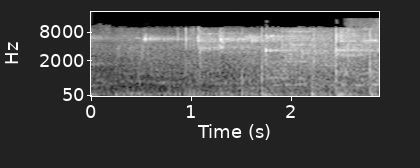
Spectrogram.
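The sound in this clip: A basketball bounces in a studio. A few dull, low thuds land at irregular intervals under people talking.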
